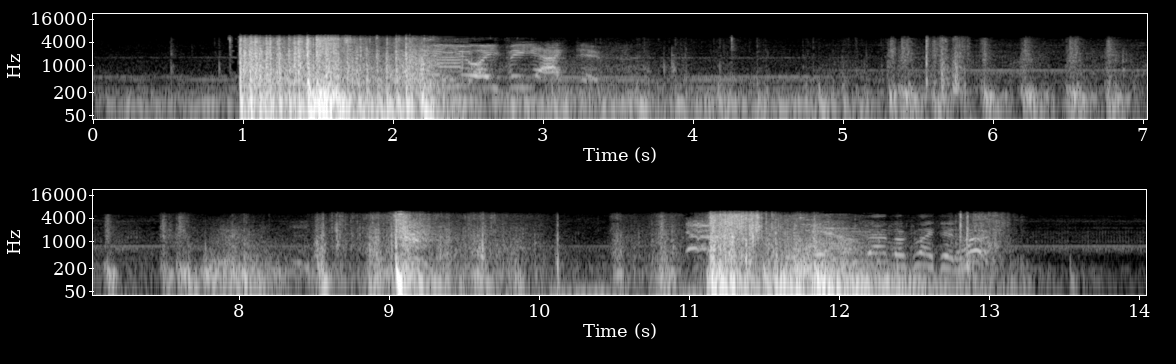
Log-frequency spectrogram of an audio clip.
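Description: A rifle fires loud, rapid bursts of shots.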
